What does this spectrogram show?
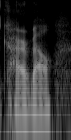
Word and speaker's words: Cavill: Henry Cavill, that's the right way to say it, says the extended cut of The Lord of the Rings is his favorite comfort film.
